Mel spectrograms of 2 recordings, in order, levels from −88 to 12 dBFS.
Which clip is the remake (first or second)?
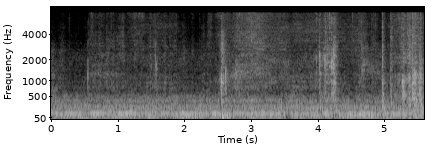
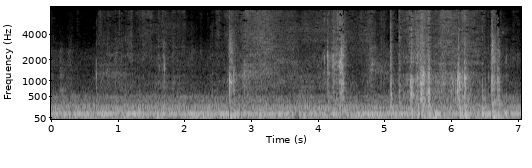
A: first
